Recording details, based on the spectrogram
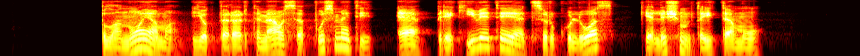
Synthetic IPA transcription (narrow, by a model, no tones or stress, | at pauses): plˠɐnuɔjɛmɐjʊk̚pʲɛɾɐɾʲt̪ʲɪmʲæˑʊsʲɛpʊsʲmʲɛt̪ʲiː | æːpʲɾʲɛkʲiːʋʲiɛt̪ʲeːjɛt̪sʲɪɾkʊlʲuɔs | kʲɛlʲɪʃʲɪmt̪ɐɪt̪ʲɛmuː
